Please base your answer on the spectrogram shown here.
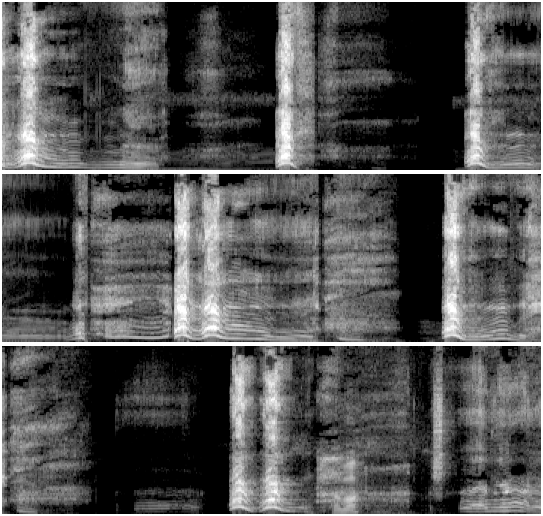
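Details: Pug barking repeatedly, roughly every one to two seconds. Each bark carries a moaning, falling tail, and some come as quick doubles.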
